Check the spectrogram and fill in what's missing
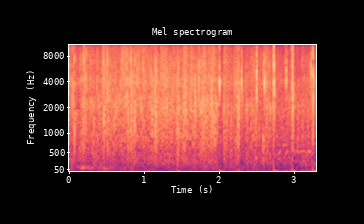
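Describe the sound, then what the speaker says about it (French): Dense crowd applause fills the air for the football players after the AF Virois versus SM Caen eighth-round cup match, sustained and loud throughout with a voice talking over it. "nos joueurs que je voudrais qu'on applaudisse s'il vous plaît ce soir"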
